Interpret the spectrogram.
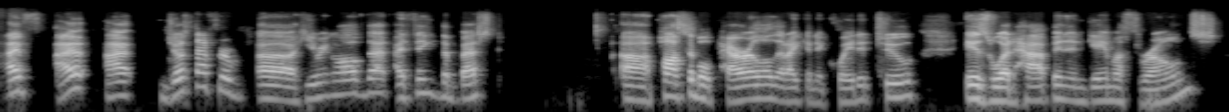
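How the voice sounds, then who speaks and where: A man co-hosting a casual podcast discussion, explaining his view haltingly as he thinks aloud. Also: a little high, bright, forceful tone. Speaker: podcast co-host.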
